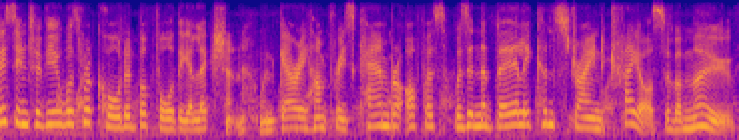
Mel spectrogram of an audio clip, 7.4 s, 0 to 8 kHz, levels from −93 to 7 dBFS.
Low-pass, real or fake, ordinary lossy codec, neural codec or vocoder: 7.2 kHz; real; Opus, 32 kbps; none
